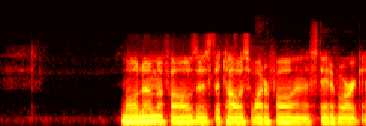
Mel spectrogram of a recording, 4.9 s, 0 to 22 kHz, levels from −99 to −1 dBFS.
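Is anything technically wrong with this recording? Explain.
Yes. From 0 to 3.4 s this is an adaptive stream starting at a low bitrate. The player began on a cheap version of the stream so playback could start at once, then switched up after gauging the connection. Until the switch, nothing is present above 8.2 kHz, which fits a stream of around 16 kbit/s Opus. The speech sounds band-limited and smeared. Quality then jumps abruptly to a fuller, cleaner sound with no gap, consistent with roughly 64 kbit/s.

From 3.56 s to the end, de-emphasis has been applied wrongly. A treble-reducing filter meant to reverse a pre-emphasis boost was run on audio that never had that boost, or ran a second time. Nothing restores the lost top end, so the response falls steadily toward high frequencies and sits about 11 dB lower at 10 kHz than at 1 kHz. The speech turns dull and muffled, with softened consonants.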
